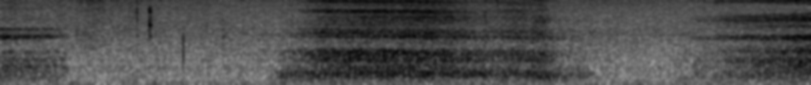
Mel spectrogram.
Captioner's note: deep breathing sounds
